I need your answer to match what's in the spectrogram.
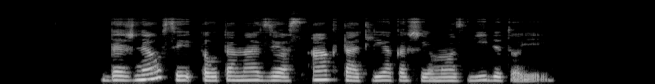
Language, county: Lithuanian, Vilnius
